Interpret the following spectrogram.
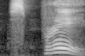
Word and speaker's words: spray: I said Oh God you mean spray because you know I I myself say spray when I go home you know I add an e before SP but in the northwest they add an e off between S&P not before now look at this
